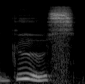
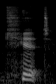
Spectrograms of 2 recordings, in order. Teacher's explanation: velar fronting before high front vowels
